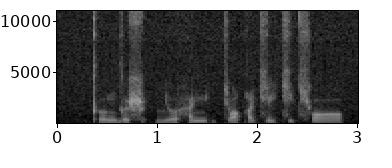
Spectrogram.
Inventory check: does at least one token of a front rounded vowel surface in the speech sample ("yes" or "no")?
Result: no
